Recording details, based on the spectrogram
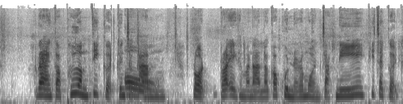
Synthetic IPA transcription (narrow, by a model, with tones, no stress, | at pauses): ɾɛː˧ŋka˨˩pʰːɯː˥˩əmt̪ʰiː˥˩kɤː˨˩t̪̚kʰɯ˥˩˨aː˨˩kaː˧npɾo˨˩t̪̚ɾɔː˧˦ʔeː˨˩k̪̚ʰa˧ma˧naː˦˥lɛ˦˥wkɔː˥˩kʰu˧nːa˧ɾa˧mo˧nt͡ɕaː˨˩k̚niː˦˥t̪ʰiː˥˩t͡ɕa˨˩kɤː˨˩t̚ʰ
